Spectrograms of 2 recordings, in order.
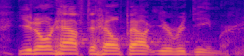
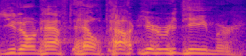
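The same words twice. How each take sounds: First: Said in the usual way. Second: "You don't have to help out your Redeemer" pressed harder for the crowd; emphatic repeat. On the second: Shown as a demonstration. Preacher repeating to congregation, more emphatic. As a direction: push it again for a response. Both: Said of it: "I said".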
